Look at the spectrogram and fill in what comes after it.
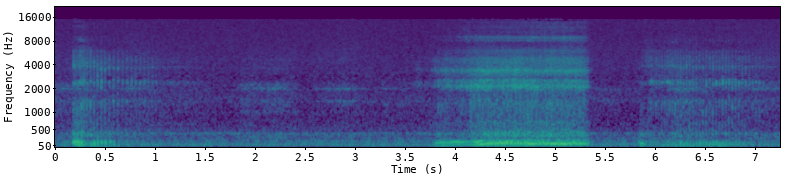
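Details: Old dog snoring a lot while sleeping: low, rumbling snore on a breath with soft snuffling around it.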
